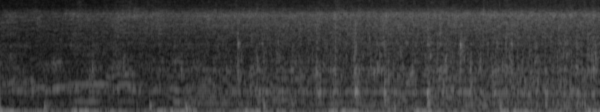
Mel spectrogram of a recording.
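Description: Mango-dough luchi deep-frying in hot refined oil in an aluminium kadai: a steady sizzle with scattered crackling pops, starting as the dough goes in and growing a little louder.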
